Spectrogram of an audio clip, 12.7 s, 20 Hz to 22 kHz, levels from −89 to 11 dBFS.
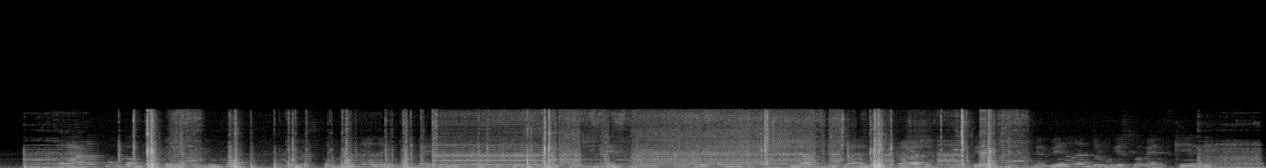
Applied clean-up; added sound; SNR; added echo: none; Printer; -4 dB; reverberation time 0.3 s.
